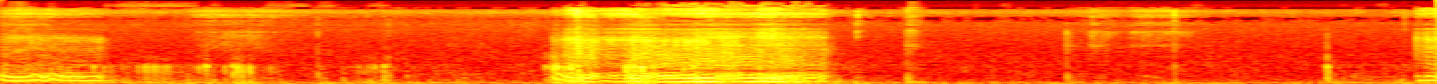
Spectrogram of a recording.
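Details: Meta the Beagle, a pet dog, snoring while asleep: low, throaty, rumbling snores rising and falling in long drawn breaths, one short snore at the start and a louder, longer one near the middle, in a quiet room.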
